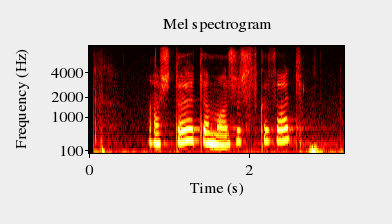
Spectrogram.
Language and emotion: Russian, neutral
